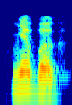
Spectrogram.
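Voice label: "небӧг", Komi-Zyrian, female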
